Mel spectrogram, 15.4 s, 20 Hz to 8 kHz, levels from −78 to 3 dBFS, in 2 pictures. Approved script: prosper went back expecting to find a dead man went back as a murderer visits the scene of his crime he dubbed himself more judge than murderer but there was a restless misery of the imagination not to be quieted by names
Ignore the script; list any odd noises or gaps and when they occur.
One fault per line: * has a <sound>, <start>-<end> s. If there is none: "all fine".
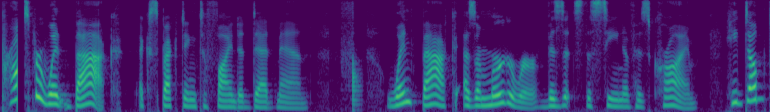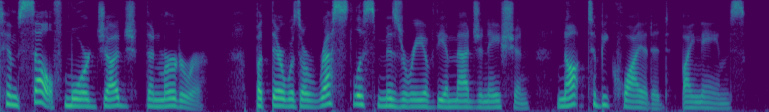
* has a dropout, 0.2-0.3 s
* has a thud, 3.4-3.7 s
